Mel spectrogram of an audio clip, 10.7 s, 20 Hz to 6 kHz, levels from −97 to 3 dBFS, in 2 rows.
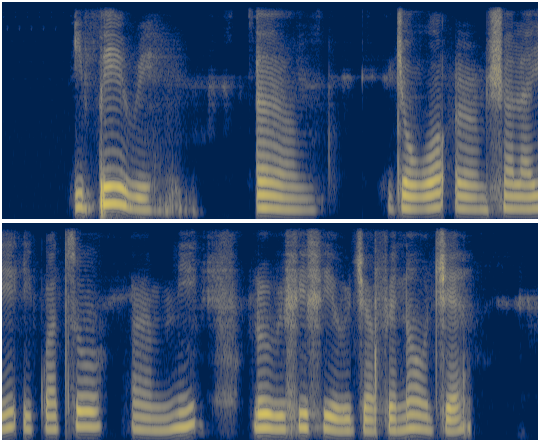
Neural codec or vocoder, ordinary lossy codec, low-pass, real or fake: codec, 16 kHz, 0.9 kbps, LongCat-Audio-Codec; AAC, 48 kbps; 5.4 kHz; fake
